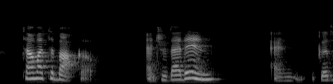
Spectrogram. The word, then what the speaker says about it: Tamatebako: The word of the day today is tamatabako, the jeweled box that Urashima had. You spell it Tamatebako, tamatabako.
